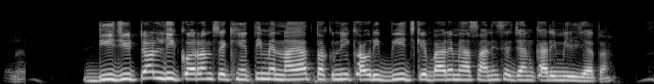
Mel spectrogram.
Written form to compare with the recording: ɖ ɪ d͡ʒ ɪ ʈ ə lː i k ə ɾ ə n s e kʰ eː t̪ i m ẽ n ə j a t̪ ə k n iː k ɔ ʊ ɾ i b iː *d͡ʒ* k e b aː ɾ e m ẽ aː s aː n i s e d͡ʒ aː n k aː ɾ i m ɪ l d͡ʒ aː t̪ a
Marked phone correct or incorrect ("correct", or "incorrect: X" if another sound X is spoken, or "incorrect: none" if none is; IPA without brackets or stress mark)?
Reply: correct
